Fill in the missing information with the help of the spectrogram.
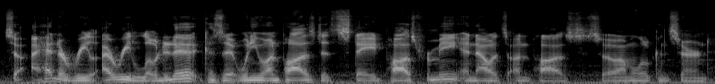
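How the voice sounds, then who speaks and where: A man's voice: deep voice, moderate pace, hardly any pauses, bright, forceful tone. A man chatting casually as a player during an online tabletop game. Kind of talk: casual chat. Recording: faint background noise.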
